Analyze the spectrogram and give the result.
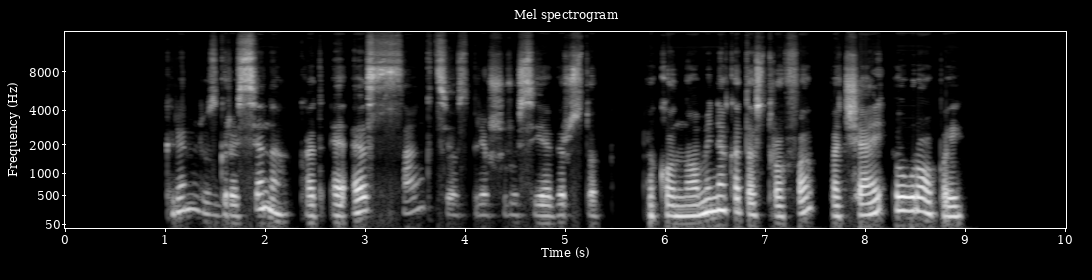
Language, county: Lithuanian, Vilnius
